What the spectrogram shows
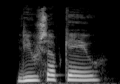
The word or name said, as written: livsopgave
